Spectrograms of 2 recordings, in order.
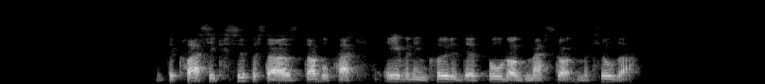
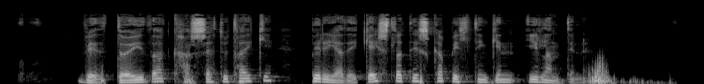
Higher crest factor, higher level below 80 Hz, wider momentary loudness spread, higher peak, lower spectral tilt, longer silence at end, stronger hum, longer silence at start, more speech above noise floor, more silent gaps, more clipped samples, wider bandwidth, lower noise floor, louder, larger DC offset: about the same, 20 dB vs 22 dB; second, -76 dBFS vs -44 dBFS; about the same, 10 LU vs 11 LU; about the same, -2 dBFS vs -4 dBFS; first, -7 dB/octave vs -3.5 dB/octave; first, 1.3 s vs 0.6 s; neither; first, 1.55 s vs 0.2 s; first, 60 dB vs 31 dB; neither; neither; second, 6.2 kHz vs 11.5 kHz; first, -79 dBFS vs -55 dBFS; first, -20 LUFS vs -23 LUFS; neither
